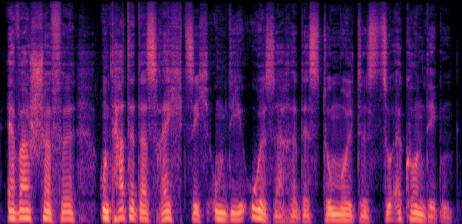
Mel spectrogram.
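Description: Low-voiced male radio story narrator. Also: normal speed, no echo, studio quality. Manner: steady, formal storytelling delivery. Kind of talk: literary radio reading.

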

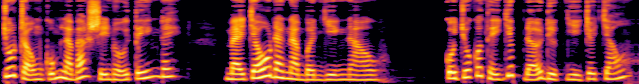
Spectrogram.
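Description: A woman doing a calm, sly older lady. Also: mid-range voice, no echo, clean studio sound, lightly acted. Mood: coolly teasing. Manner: calm, teasing, unhurried.

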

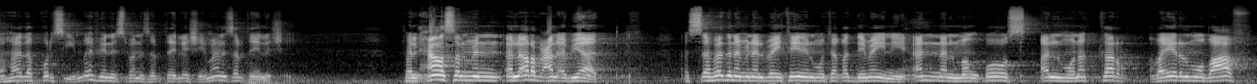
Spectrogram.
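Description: A man's voice: fairly high pitch, pushed and bright. A man teaching a grammar lesson to a class, explaining patiently and asking questions that he then answers himself. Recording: long hall reverb, faint background noise.

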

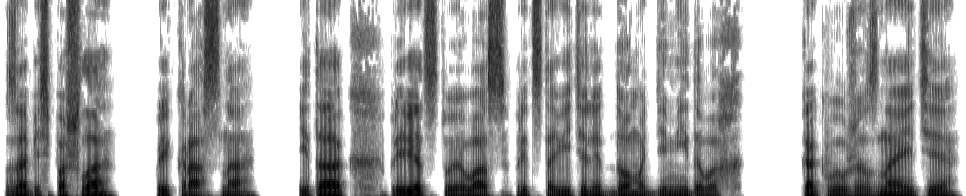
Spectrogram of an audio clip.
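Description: A cruel bandit boss snarls threats and barks orders to his men, as a male audiobook reader puts him on. The voice stays deep and gravelly, pushed louder and higher than the reader's own. It is dry and close, with no room around it. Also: dry recording, exaggerated voice. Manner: menacing and shouting orders.

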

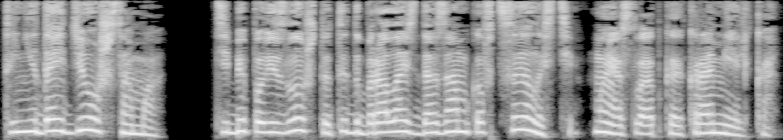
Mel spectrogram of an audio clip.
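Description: A woman's voice: normal speed, darkish tone, no echo, clean studio sound, lightly acted. A woman voicing a plump hoofed female creature, a fussy, doting governess who gushes and frets dramatically. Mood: fussing. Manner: gushing, shrill and dramatic.

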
